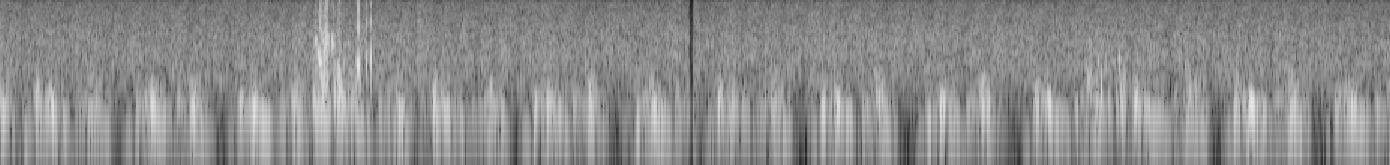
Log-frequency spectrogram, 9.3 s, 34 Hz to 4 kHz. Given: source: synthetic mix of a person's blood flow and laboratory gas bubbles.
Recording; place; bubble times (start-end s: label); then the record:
Doppler ultrasound of blood flow; precordium
2.06-2.51 s: bubbles
7.24-7.54 s: bubbles
From the record:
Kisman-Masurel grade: 223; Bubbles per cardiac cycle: several, 3 to 8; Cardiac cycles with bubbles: 10 to 50%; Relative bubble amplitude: loud (0.450 to 0.775); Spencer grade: 2 (many but less than half of the cardiac periods contain bubble signals, singularly or in groups); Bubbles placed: anywhere in the cardiac cycle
